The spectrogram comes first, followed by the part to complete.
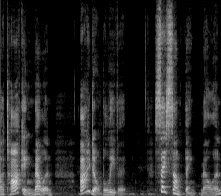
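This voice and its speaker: A woman puts on a character voice at a medium pitch. She keeps a moderate pace. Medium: read story. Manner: regal, commanding.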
